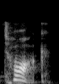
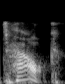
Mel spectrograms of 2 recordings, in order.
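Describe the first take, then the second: First: It has a New Jersey vowel, no L. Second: It is said with the L sounded.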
